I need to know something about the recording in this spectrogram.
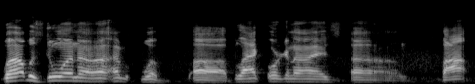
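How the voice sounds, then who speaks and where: A man's voice: mid-range voice, animated, takes it slowly, sharp tone, dry recording. An American man speaking casually in an interview as a school equity advocate, with an emphatic, colloquial manner that leans on repetition. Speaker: school district equity staff member and community advocate.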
